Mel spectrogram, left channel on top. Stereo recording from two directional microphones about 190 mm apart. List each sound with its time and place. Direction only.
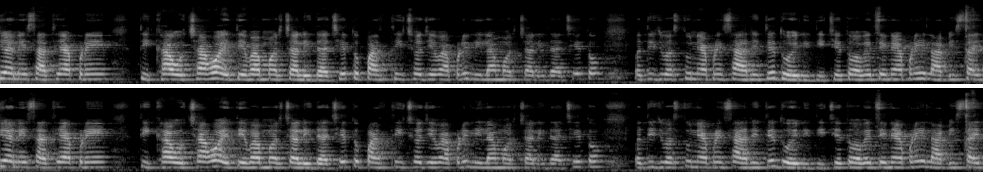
0.0 s a woman's voice: 35° left (ahead or behind)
